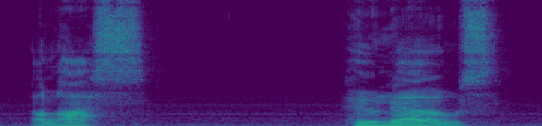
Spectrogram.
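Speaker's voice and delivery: very quiet, hushed, badly done British accent. Performer continues a scene, voicing the character Emilia, poor British accent as Emilia. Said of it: "please forgive my poor British accent".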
